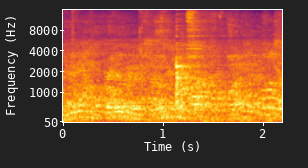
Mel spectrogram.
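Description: Fork and dishes clinking against a plate over restaurant background chatter, with one sharper clink about a second in.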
